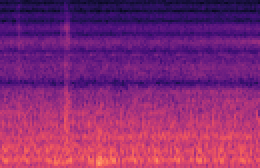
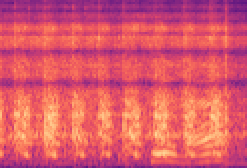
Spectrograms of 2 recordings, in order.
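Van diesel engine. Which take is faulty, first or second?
second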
